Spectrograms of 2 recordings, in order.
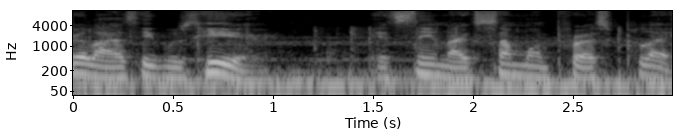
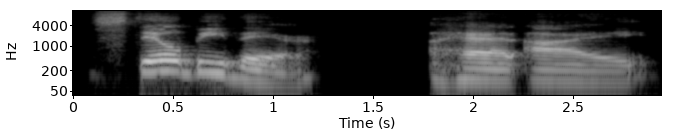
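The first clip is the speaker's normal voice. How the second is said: ordinary delivery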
